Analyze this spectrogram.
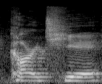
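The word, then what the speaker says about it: Cartier: ah no cap ta just go with car and then tier and just go carts here and then just go cart here and don't pronounce that are at the end cards here and then pronounce the R as a French are she catchy then Jana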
